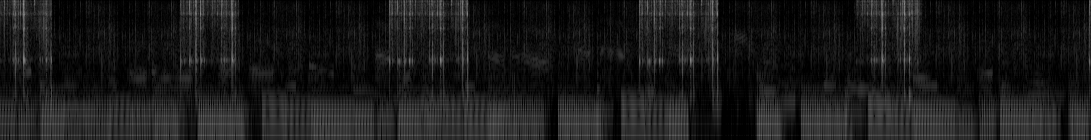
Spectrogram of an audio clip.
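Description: Crackling, crunching sound effect of a scalpel scraping ticks off skin. It comes in five short bursts about two seconds apart, over background music with steady low notes.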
